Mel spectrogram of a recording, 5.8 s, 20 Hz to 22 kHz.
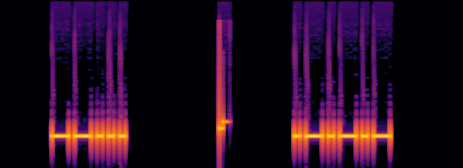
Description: Morse code, heard as a keyed tone, about 17 wpm, 700 Hz. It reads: 7 .
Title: Single Character (Letter:Number:Punctuation:Prosign) Alt 17wpm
